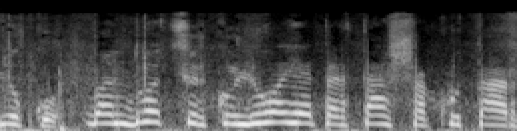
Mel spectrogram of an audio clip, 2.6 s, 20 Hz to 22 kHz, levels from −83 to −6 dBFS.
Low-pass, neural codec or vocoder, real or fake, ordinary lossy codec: 14.4 kHz; vocoder, 44.1 kHz, 128 mel bands every 512 samples, BigVGAN v2; fake; MP3, 64 kbps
